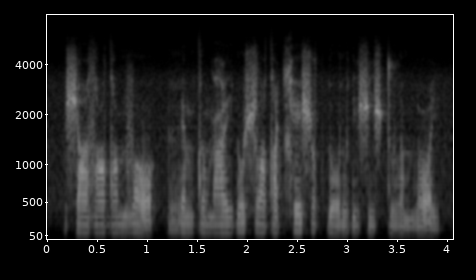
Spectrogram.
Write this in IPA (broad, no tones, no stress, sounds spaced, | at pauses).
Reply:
ʃ a i̯ zˤ a dˤ a m v ɔ | r ɛ m t ɤ m ʕ ɛ i̯ ɗ o ʃ l ɤ tˤ e t͡ɕʰ e ʃ ɔ t ɗ o ɾ u ɗ i ʃ i ʃ t u l ɤ m ðˤ o i̯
